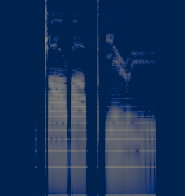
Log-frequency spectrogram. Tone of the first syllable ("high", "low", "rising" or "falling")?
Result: high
